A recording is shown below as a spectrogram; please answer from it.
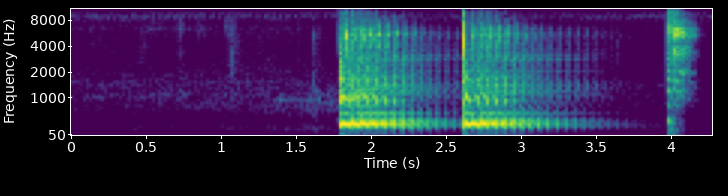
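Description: Two loud, pitched electronic synth hits a little under a second apart, each ringing out and fading over about a second, after a faint rising swell.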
